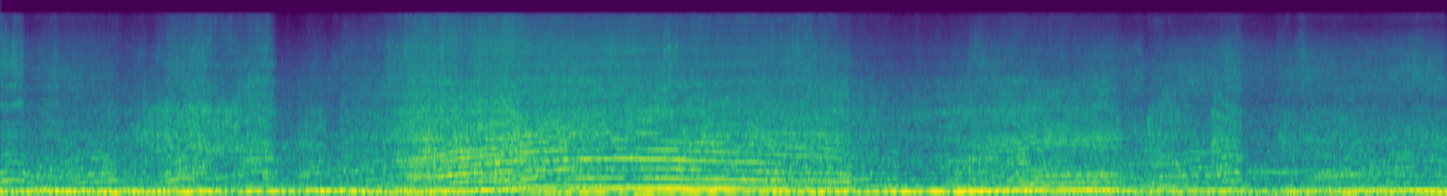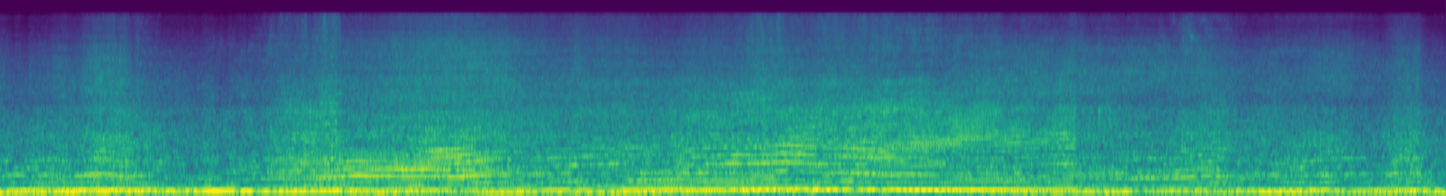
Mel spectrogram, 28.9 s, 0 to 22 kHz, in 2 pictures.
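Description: Engines of several figure-8 derby cars racing on a dirt track, repeatedly revving up and dropping back in overlapping waves of rising and falling pitch over a continuous low rumble.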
